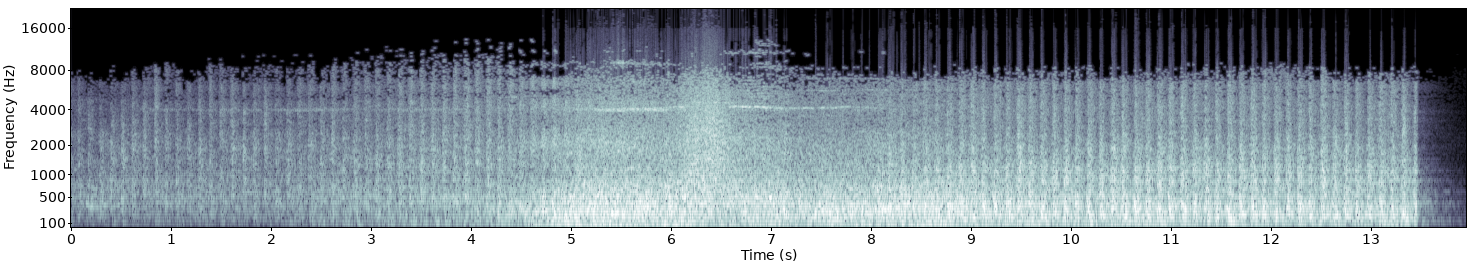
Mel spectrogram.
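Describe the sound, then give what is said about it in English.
A wood-fired steam locomotive over 80 years old, burning real logs, chugs in rapid, steady bursts as it picks up speed, swelling louder as it gains power, then holding at full force before cutting off abruptly near the end. “It's real logs that they throw in there. And they burn it, and it becomes this power just increasing and increasing”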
